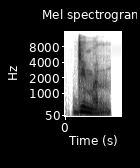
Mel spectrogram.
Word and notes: demon: Indian

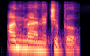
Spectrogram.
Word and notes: Unmanageable: Indian

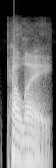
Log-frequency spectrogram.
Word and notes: pele: American English

